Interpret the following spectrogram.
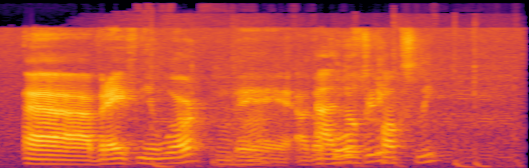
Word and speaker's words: Aldous: geopolítica, por ejemplo, tenemos a Brave New World de Aldous Huxley. Huxley. Adolf.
